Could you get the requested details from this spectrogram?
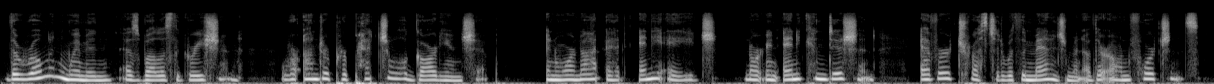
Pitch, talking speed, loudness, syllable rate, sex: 225 Hz, 155 wpm, -16 LUFS, 5.2 syllables/s, female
